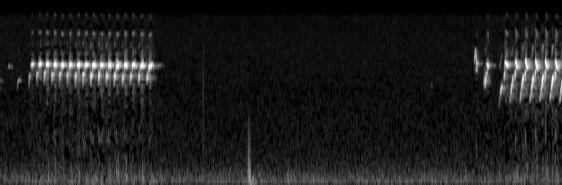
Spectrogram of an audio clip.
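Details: European goldfinch singing in the Cádiz song style of Spain, a recording for teaching song: two bursts of rapid, high, tinkling and slightly buzzy twittering trills, each about one and a half seconds, separated by four seconds of near silence with a faint low hum.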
